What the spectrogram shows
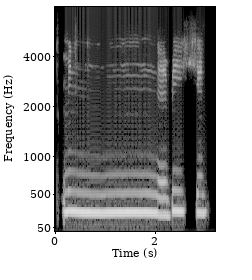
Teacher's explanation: नून को नून में मिलाकर गुन्ना करेंगे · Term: इदगाम नून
